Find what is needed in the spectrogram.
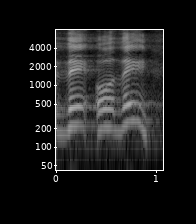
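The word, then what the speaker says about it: דוד: una raíz hebrea que se escribe D-O-D, que es Dod, que quiere decir amor.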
